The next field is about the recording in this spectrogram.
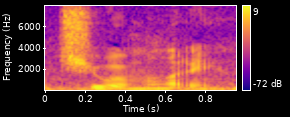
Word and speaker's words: Tchouaméni: Apparently, we're getting Tchouaméni.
